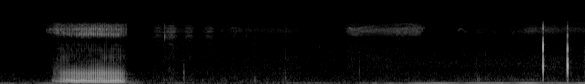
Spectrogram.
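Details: White four-month-old French Bulldog asleep, letting out one loud, raspy, buzzing snore lasting under a second, followed by long quiet breathing and a few faint clicks.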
